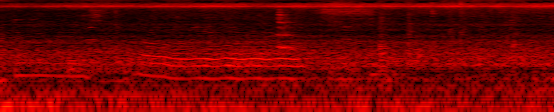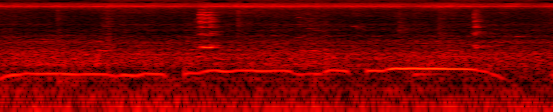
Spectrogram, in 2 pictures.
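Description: A man humming a tune without words in long, slightly wavering held notes. There is one near the start, one after a second, then three longer ones from about halfway. Beneath them runs the low, steady rumble of a moving train carriage.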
